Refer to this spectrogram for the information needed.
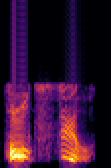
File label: Voices Freeze Male Young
